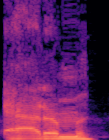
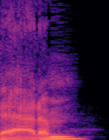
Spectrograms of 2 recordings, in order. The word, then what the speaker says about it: Adam: We've talked about Adam Gase, the coach. I've mispronounced his name almost every time.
